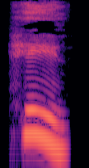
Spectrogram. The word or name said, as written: ಹೇಳ್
